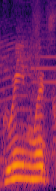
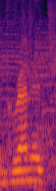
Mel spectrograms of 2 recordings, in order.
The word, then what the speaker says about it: Greenwich: It's kind of like we say Greenwich, Rhode Island, and they say Greenwich, England, and Greenwich, Connecticut. It just kind of works out that way.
